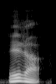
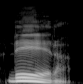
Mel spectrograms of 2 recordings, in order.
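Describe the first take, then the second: First: The first vowel is short. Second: The first vowel is drawn out long.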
